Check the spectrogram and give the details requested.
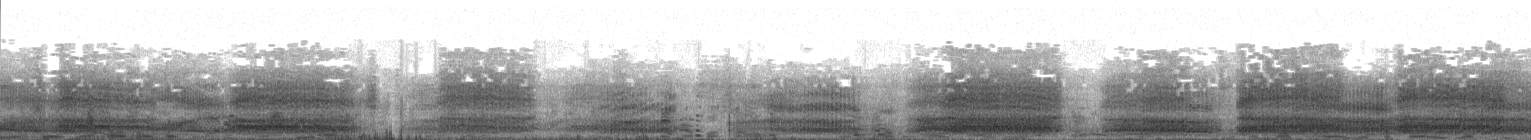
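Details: Several crows scolding a dog in Hyde Park, getting worked up: a steady run of coarse, grating caws, each under a second, coming in quick succession, with human voices and low traffic-like rumble beneath.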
